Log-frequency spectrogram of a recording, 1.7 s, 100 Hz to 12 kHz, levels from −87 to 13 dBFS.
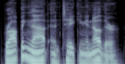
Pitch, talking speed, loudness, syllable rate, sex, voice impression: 120 Hz, 180 wpm, -16 LUFS, 5.8 syllables/s, male, masculine, adult-like, thick, tensed, powerful, fluent, intellectual, slightly mature, slightly unique, lively, slightly intense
